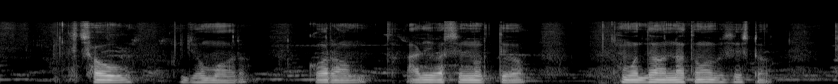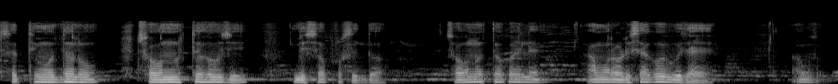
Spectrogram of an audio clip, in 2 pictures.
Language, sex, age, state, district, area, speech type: Odia, male, 18-30, Odisha, Mayurbhanj, rural, spontaneous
